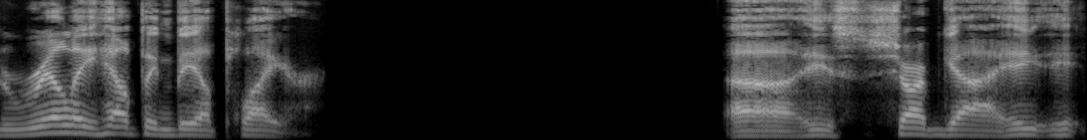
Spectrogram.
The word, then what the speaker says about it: Plair: His last name is Player, but it's spelled Plair.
